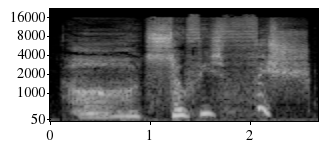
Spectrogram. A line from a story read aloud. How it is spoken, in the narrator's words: cried Jack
